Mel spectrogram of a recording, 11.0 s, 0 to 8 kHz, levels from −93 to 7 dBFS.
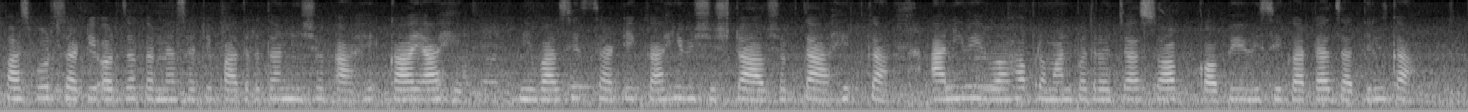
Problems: constant background noise, continuous background conversations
